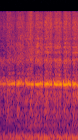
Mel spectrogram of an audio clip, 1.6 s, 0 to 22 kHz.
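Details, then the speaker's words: Ford 6.0 Powerstroke diesel truck with stock exhaust: choppy, uneven idle that lopes and won't settle, tailpipe shaking, also choppy when revved, indicating one injector down. "see the tail pipe shaking a little bit that's an indication of one injector B uh down and when you rev it up you can hear it as well"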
